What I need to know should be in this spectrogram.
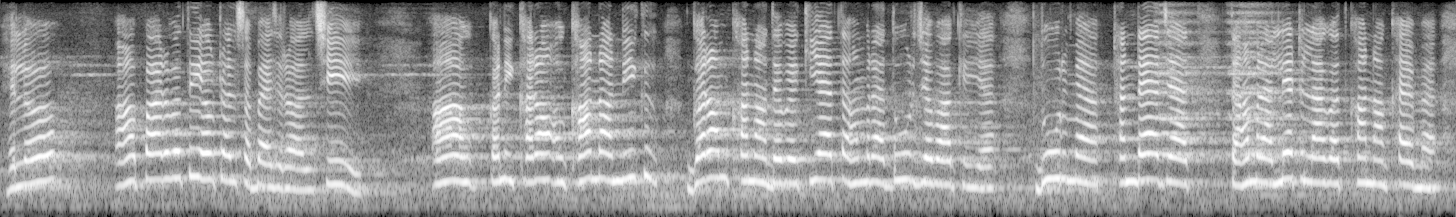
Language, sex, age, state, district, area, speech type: Maithili, female, 30-45, Bihar, Supaul, rural, spontaneous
